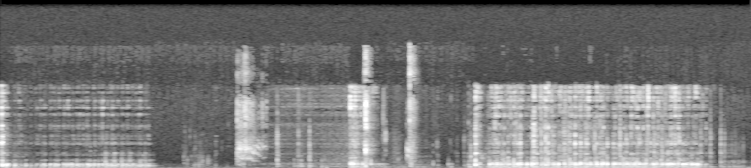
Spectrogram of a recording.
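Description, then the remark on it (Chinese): A cup of hot milk tea, ordered from a vendor with extra milkshake, is poured in two steady, gurgling streams, with a short pause of clinks and light clatter between them; no one speaks. “老板，给我来一杯奶茶。我要热的啊，多放点奶昔。”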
